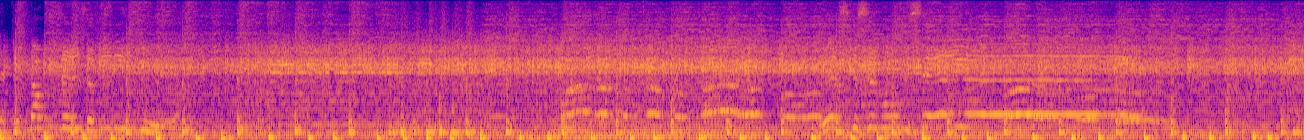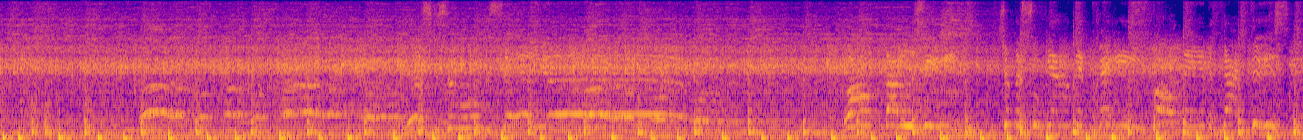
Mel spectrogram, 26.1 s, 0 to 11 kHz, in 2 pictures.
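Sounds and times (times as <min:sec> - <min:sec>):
drum kit: 0:00.0 - 0:26.0
electric guitars: 0:00.0 - 0:26.0.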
